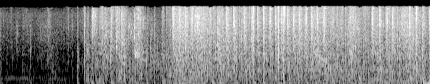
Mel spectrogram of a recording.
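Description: Gunshots fire rapidly, one after another.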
